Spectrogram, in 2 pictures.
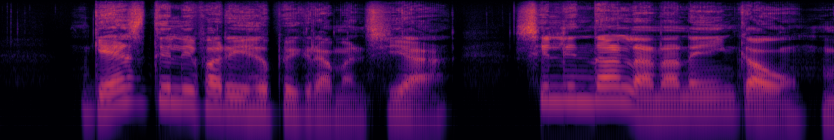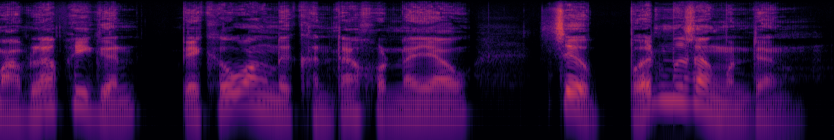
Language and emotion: Bodo, happy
